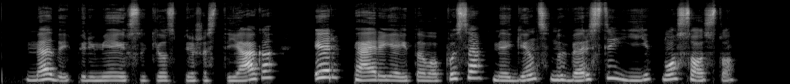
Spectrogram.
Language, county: Lithuanian, Alytus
